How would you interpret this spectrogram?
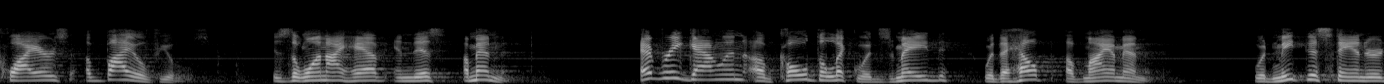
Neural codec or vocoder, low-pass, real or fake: none; 5.4 kHz; real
